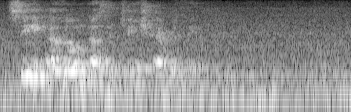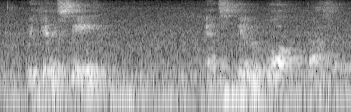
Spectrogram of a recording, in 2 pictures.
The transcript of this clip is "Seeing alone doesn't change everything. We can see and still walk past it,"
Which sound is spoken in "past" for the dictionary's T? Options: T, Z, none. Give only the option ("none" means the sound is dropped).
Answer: none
